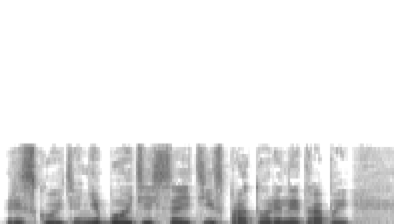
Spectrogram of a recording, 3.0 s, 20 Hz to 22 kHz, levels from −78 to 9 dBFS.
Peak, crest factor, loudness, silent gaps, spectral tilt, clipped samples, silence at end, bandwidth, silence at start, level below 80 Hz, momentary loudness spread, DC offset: -6 dBFS; 16 dB; -21 LUFS; none; -5.5 dB/octave; under 0.1%; 0.1 s; 8 kHz; 0.05 s; -52 dBFS; 5 LU; under 0.1%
